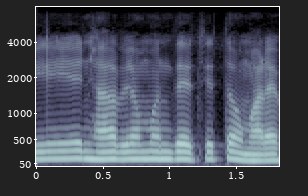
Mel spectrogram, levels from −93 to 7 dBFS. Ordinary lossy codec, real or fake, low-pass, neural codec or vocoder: none; fake; 7.2 kHz; codec, 24 kHz, 0.9 kbps, WavTokenizer, small release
